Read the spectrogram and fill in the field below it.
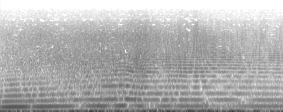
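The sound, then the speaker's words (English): Remote-controlled drones hum overhead above sensor-embedded rows of crops at the University Farm in Greensboro, in a steady, high-pitched electric buzz, their rotor whine wavering slightly in pitch and holding at an even loudness throughout, with no voices. “Overhead are drones.”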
